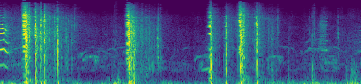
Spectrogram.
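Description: A shotgun fires several shots outdoors.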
